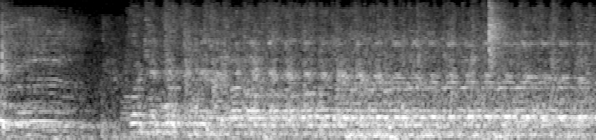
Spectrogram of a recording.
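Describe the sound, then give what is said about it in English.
Loud, steady roar of the engine of a helio chopper, a helicopter with two jetpacks attached called the Air Wolf, with a sustained droning whine over dense rumbling noise; it dips briefly near the start, then surges back and holds at full strength. “No, it's a helio chopper! With two jetpacks attached to it.”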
